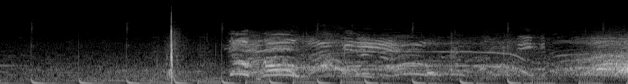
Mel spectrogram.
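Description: A golf club strikes the ball off the tee with a single sharp crack about two seconds in. Several voices then shout as the ball flies, all over background music with a steady beat.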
